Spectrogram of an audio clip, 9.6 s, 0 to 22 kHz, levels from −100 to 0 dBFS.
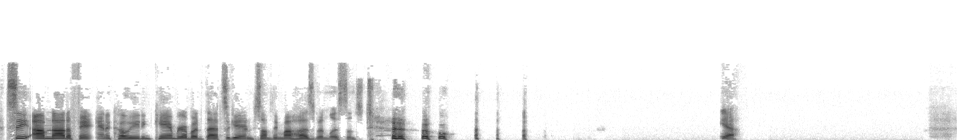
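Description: No technical faults can be heard anywhere in the recording.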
